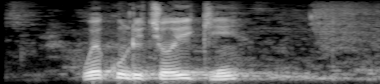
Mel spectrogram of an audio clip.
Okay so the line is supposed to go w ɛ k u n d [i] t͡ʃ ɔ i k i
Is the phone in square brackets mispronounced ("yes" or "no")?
no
